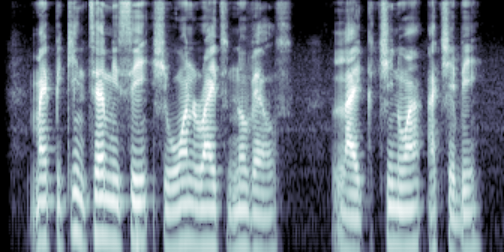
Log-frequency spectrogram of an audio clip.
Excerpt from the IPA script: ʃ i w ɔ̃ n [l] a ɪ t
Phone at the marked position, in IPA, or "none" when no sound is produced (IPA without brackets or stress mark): ɹ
